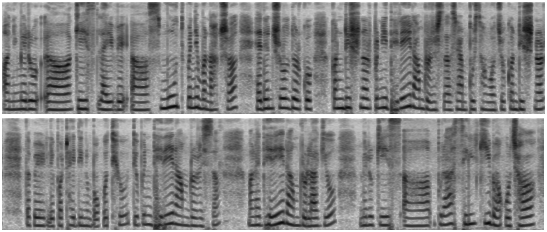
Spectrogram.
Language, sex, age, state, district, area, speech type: Nepali, female, 30-45, West Bengal, Kalimpong, rural, spontaneous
